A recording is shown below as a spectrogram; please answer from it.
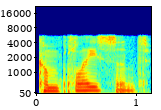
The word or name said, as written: complaisant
